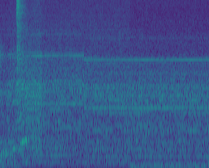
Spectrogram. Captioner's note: elevator moving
